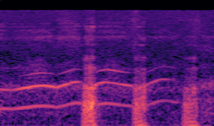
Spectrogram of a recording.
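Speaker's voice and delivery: a sudden high laugh at the punchline; high burst of laughter. Real, not acted. Listener laughing at the sergeant's arrest punchline.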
